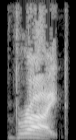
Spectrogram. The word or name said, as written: bright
